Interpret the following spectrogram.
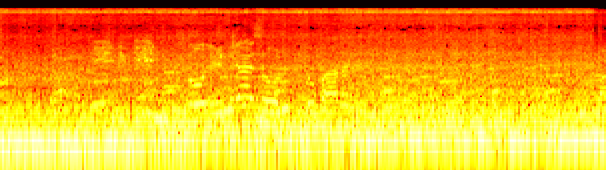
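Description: Steady low hum of a walk-in beer cooler's refrigeration fans, with indistinct voices talking underneath.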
